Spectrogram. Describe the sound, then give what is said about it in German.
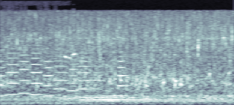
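Seeräuber brandy pours steadily into a glass on a terrace, a continuous splashing stream with a rising tonal ring as the glass fills over a few seconds, not quite to the top. No one speaks. “Oh, nicht ganz voll. Aber riechen tut er gut, ne?”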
